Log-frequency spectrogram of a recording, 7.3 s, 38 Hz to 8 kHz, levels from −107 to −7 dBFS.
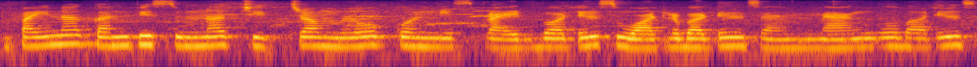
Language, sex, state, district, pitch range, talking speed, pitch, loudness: Telugu, female, Andhra Pradesh, Sri Satya Sai, 185-210 Hz, 100 wpm, 200 Hz, -20 LUFS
